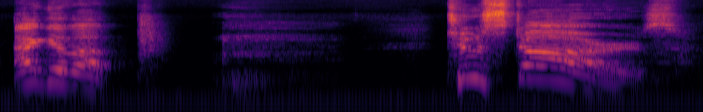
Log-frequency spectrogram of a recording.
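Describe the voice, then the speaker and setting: A man's voice: extremely high pitch, wildly swooping pitch, very slow, pushed and bright, husky. A man reading reviews aloud and reacting off the cuff as their author, with a theatrical, emphatic, mock-exasperated delivery.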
